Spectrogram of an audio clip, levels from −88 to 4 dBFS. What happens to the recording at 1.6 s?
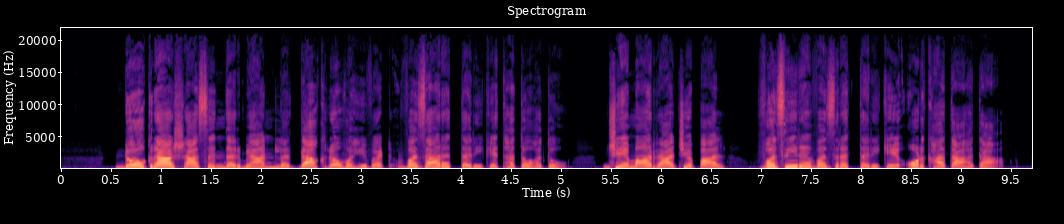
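Nothing goes wrong at 1.6 s; the speech there plays through intact, with no dropout, click, distortion or other fault at that moment.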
